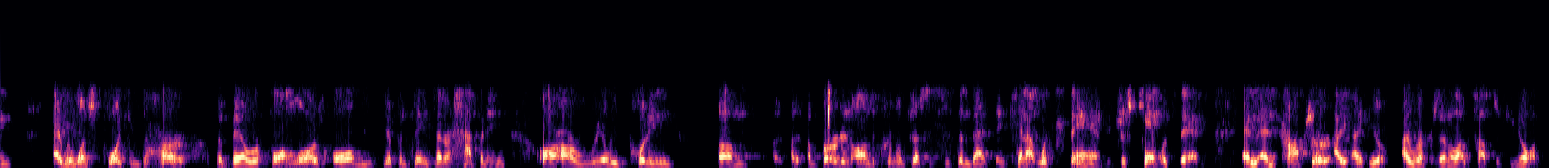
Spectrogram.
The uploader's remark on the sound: Calls in from Italy.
